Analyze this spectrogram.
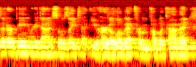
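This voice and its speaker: Audible room echo mixes with noticeable background noise while this man talks. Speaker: parks department official. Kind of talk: public meeting update. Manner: fast; hesitant, many fillers.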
